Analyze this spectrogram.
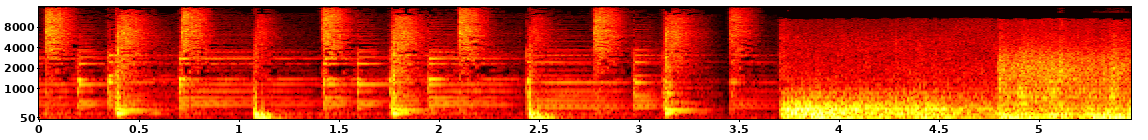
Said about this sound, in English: Oh man, that is some kind of weather we got out there. Jeez, we're gonna flood.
